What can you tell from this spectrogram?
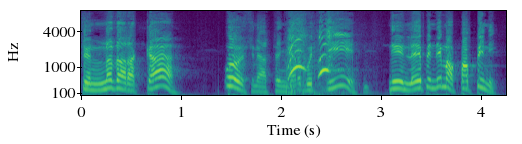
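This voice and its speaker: A man's voice: high voice, wildly swooping pitch, moderate pace, heavily acted. Bickering young father. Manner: quarrelsome banter, sudden loud calls. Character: bickering young father, quick-tempered and teasing. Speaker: young father in a pretend marriage. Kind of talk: film comedy scene.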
